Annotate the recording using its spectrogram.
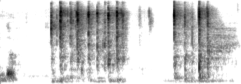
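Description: Typing on a computer keyboard: a quick run of keystrokes starting about half a second in and lasting under a second, then a few more keystrokes near the end.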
